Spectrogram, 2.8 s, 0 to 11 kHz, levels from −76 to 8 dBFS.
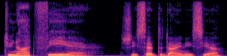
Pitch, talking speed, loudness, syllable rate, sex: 125 Hz, 150 wpm, -16 LUFS, 3.5 syllables/s, male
